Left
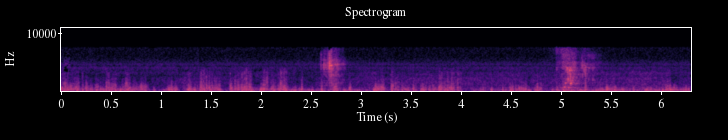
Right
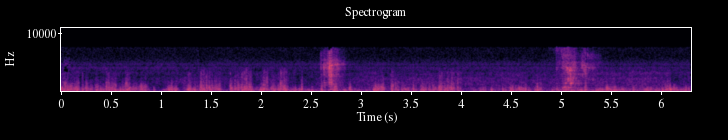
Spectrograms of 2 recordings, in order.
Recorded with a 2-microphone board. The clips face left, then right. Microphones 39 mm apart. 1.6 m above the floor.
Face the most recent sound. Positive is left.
turn(degrees=20)  # may be behind; listen again after turning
